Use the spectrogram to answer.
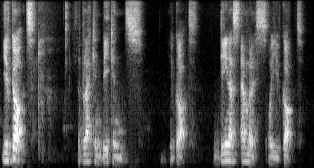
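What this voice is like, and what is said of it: Put-on Scottish accent. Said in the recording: “Why did I do it in a Scottish accent?”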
